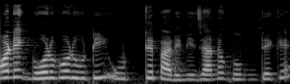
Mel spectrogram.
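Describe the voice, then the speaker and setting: Bright and sharp in tone, a woman's high voice moves with ordinary pitch variation on a very clean recording with a silent background. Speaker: vlogger. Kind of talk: casual vlog narration and cooking tutorial. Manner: chatty, addresses viewers warmly.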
